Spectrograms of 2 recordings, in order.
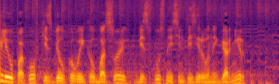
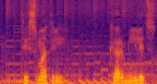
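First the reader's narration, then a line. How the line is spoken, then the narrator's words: Bewildered mutter. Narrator (Russian): растерянно пробормотал Ларионов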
